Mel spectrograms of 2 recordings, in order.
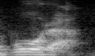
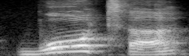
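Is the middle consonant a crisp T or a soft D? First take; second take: soft D; crisp T. First: The middle T is softened to a D. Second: The middle T is crisp and sharp.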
